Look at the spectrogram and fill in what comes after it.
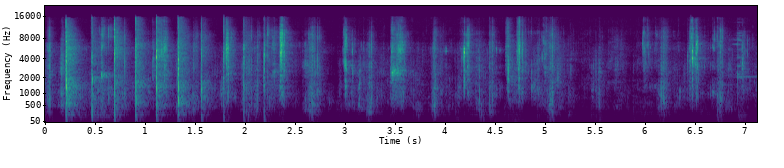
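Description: Close-miked chewing of brown-rice bibimbap: irregular crunchy smacks and bites, several a second.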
